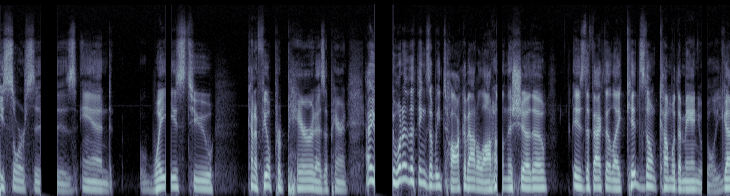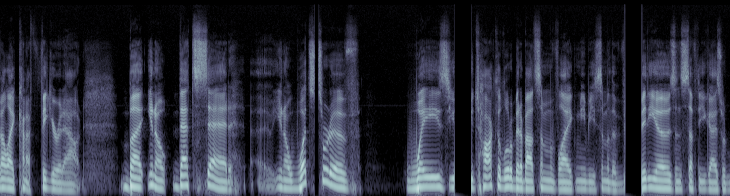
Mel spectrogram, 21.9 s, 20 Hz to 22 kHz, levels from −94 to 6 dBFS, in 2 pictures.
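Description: Eight times, blocks of samples in the speech were replaced by zeros, producing a block of digital silence each time: 0.60 to 0.85 s (256 ms), 2.48 to 2.56 s (85 ms), 5.61 to 5.89 s (280 ms), 7.45 to 7.53 s (85 ms), 10.52 to 10.61 s (85 ms), 15.66 to 15.73 s (68 ms), 17.76 to 18.01 s (256 ms), and 20.32 to 20.57 s (256 ms). The recurring 85 ms gaps fit a 4096-sample buffer. The audio drops abruptly to dead silence and returns with no fade. The shorter gaps sound like quick holes, and the 256 to 280 ms ones like clear dropouts.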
